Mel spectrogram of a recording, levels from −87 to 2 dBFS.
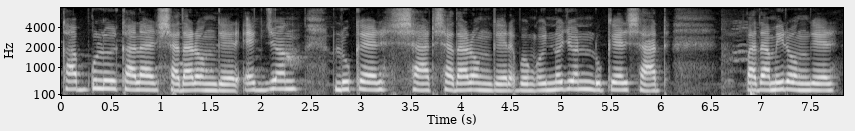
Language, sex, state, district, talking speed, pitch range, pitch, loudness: Bengali, female, Assam, Hailakandi, 115 wpm, 225-255 Hz, 235 Hz, -12 LUFS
